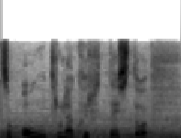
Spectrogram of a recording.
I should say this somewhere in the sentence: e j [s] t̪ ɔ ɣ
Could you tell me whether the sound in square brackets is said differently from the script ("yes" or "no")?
no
